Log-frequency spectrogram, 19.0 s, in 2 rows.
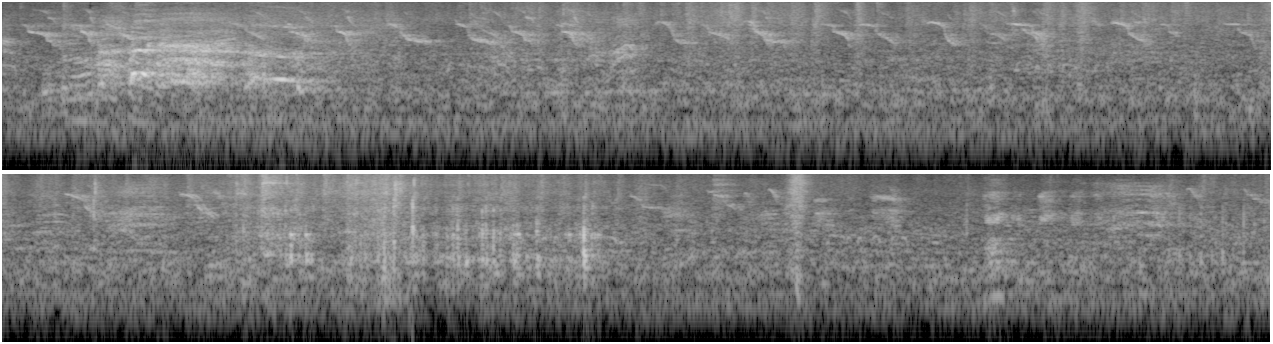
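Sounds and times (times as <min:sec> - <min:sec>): rustling: 0:05.1 - 0:15.7.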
